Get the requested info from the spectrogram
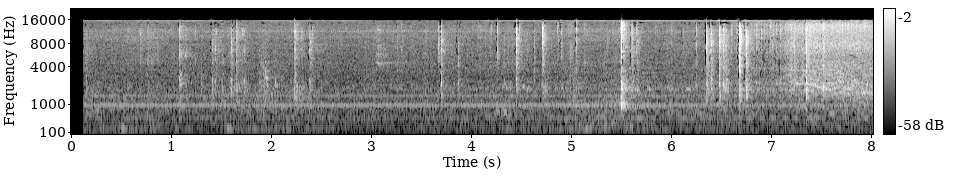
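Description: Faint scattered clicks and ticks from a road bicycle as it is ridden up, coming more often and louder near the end as the bike draws close, over a faint steady hum.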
